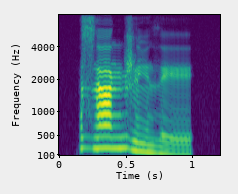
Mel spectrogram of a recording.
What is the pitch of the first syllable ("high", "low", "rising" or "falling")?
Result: high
